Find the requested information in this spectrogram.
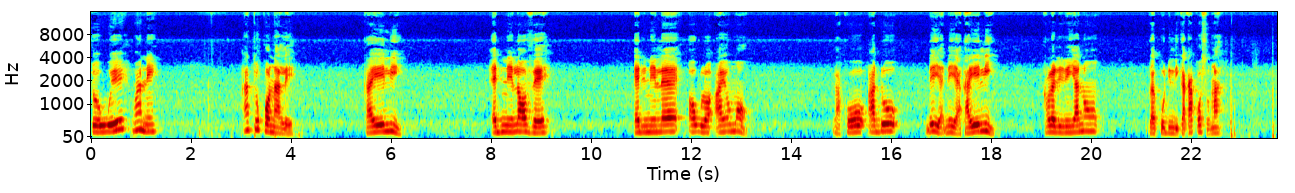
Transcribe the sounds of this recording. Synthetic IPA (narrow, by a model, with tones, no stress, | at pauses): t̪o˨we˦wa˦nɪ˦ | a˦t̪ʊ˦kɔ˨nã˨lɛ˨ | ka˨je˦li˦˨ | ɛ˨dɪ˨nɪ˨lɔ˦vɛ˨ | ɛ˨dɪ˨nɪ˨lɛ˦ɔ˦ɡlɔ˨ʔa̰˨jʊ˦mɔ˦˨ | la̰˨kʊ˦a˨do˦ | ne˦ja˨ne˦ja˨ka˨je˦li˦˨ | ka˨lɔ˨ɛ˨dɪ˨nɪ˨ja˦nʊ˦ | ɡa˨ko˨di˨li˨ka˨ka˦kɔ˦sʊ̰˨mã˦˨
